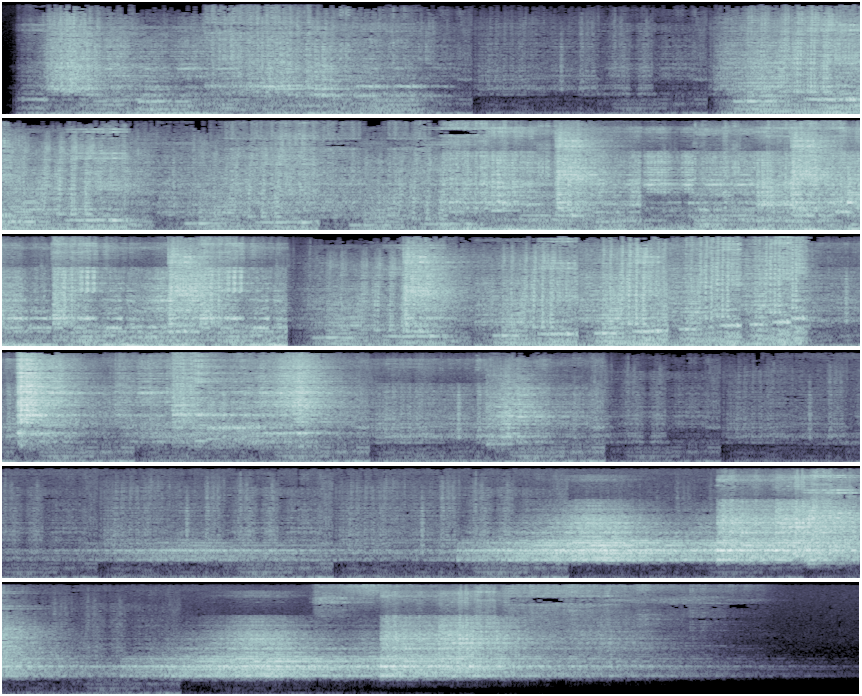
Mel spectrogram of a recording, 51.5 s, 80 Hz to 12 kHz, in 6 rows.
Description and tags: Part of the continuum (the never ending collaboration project).
This sample is a remix of:
Took snippets of this sample and pitched them up/down or re-pitched them (i.e., sample stretching). Applied various types of delay and reverb.
Applied EQ, to isolate mid or high frequencies in certain snippets.
Most of the metallic like sounds were the result of sample stretching and or spectral processing to warp the frequency contents of the sounds (i.e., invert the frequency contents of the sample: high frequencies become low frequencies and vice-versa).
The resulting sound clip is about 50s long and makes me think of an evil machine that has devoured all the resources in a planet to produce an army of horrendous and ferocious cyborgs.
